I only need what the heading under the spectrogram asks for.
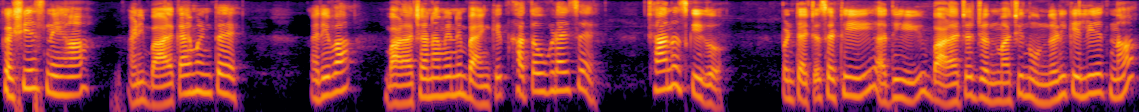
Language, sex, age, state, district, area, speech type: Marathi, female, 60+, Maharashtra, Thane, urban, spontaneous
